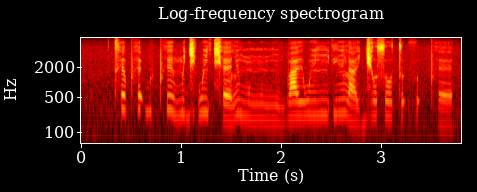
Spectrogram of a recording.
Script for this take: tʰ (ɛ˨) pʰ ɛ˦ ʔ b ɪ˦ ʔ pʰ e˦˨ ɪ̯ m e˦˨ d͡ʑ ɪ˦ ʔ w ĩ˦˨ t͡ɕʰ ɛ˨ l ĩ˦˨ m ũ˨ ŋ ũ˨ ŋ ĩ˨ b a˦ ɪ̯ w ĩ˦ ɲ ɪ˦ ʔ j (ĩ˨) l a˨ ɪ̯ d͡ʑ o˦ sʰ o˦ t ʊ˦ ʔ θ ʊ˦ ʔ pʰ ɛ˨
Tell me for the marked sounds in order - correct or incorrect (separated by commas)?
incorrect, incorrect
